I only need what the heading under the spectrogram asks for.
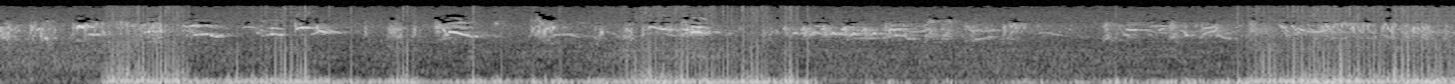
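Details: Eurasian siskin (Spinus spinus) singing a high, thin twittering warble with rapid wheezy notes running almost continuously, partly masked by loud low rumbling and flapping-like noise that comes and goes.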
